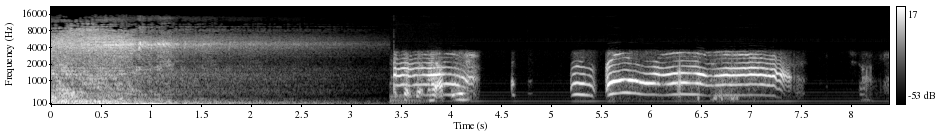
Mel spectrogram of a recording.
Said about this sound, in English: That's not you crying. That's actually your baby.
